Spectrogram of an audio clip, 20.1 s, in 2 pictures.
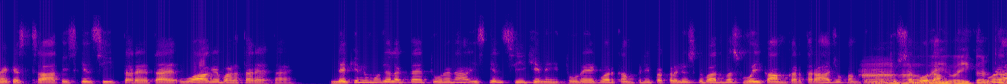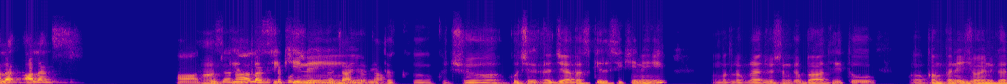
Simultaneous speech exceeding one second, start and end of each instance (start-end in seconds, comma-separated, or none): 8.6-10.0, 12.0-13.9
